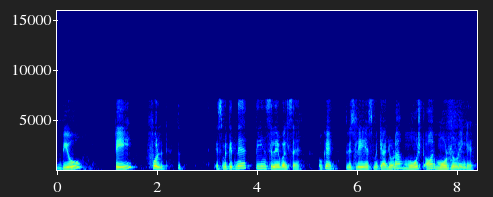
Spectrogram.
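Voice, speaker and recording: A man's voice: fairly high pitch, normal speed, gravelly, warm tone, muffled recording. A man teaching a grammar lesson step by step, asking his class rhetorical questions and checking in with "okay" after each point.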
